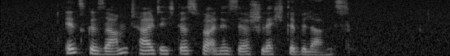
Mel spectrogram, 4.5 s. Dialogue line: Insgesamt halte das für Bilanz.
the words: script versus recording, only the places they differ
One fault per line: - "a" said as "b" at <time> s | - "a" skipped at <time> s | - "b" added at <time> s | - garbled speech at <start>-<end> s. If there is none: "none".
- "ich" added at 1.6 s
- "eine sehr schlechte" added at 2.1 s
